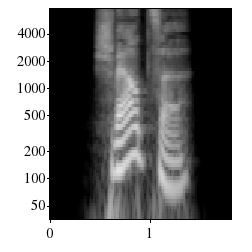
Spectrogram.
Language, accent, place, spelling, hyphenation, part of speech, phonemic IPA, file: German, Germany, Berlin, Schwärze, Schwär‧ze, noun, /ˈʃvɛʁt͡sə/, De-Schwärze.ogg
- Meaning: 1. blackness, darkness, swarthiness 2. blacking 3. blackening 4. black 5. printer's ink 6. baseness, wickedness, atrociousness, heinousness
